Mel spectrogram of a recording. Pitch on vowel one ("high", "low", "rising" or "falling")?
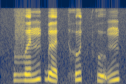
rising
